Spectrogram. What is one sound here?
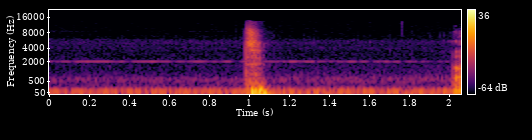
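A short electronic click sounds as a menu changes.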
